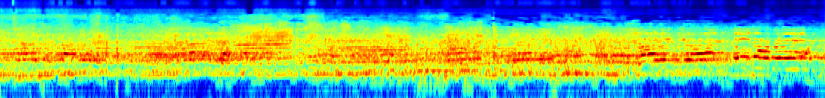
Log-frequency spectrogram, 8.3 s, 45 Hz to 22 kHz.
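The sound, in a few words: rallycross race cars starting a Division 3 heat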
